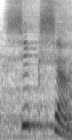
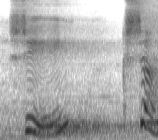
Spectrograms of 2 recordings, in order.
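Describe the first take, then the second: First: Said in the usual way. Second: Slow, each sound drawn out, rising at the end; slow drawn-out reading. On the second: Shown as a demonstration. Teacher slowly sounding out a word for students, drawn out. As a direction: stretch the word slowly for the class. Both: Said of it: "अब इसका शब्द हम देखें".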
